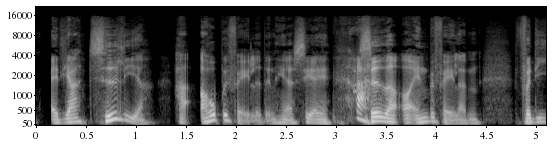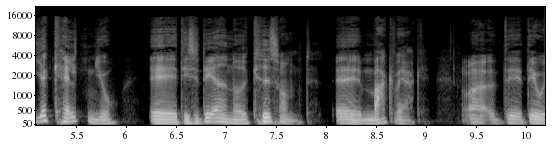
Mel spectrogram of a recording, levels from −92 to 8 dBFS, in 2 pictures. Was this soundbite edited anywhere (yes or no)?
yes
